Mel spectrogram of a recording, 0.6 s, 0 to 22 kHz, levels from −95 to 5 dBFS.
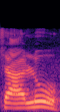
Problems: constant background noise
